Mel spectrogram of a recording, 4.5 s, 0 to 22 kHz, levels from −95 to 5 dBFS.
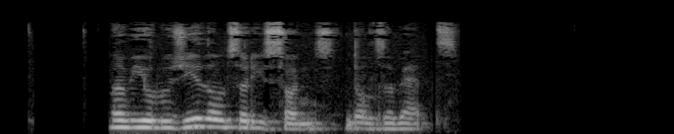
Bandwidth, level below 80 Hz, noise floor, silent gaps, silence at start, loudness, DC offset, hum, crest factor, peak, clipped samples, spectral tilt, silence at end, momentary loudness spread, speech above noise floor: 11.5 kHz; -74 dBFS; under -90 dBFS; none; 0.75 s; -31 LUFS; under 0.1%; none; 18 dB; -14 dBFS; under 0.1%; -4 dB/octave; 1.45 s; 11 LU; over 59 dB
